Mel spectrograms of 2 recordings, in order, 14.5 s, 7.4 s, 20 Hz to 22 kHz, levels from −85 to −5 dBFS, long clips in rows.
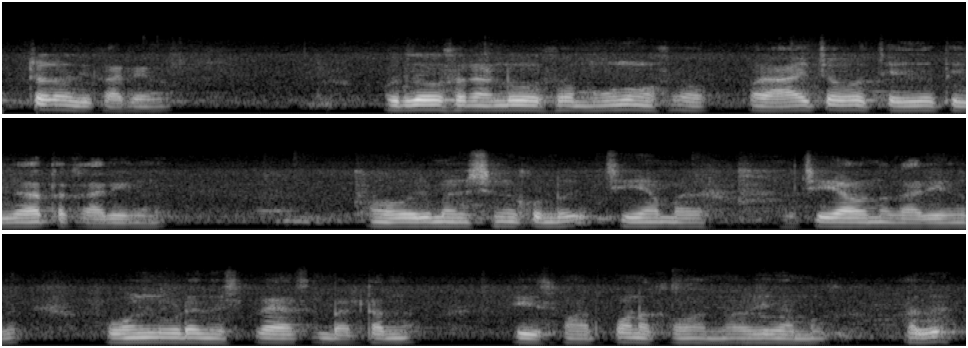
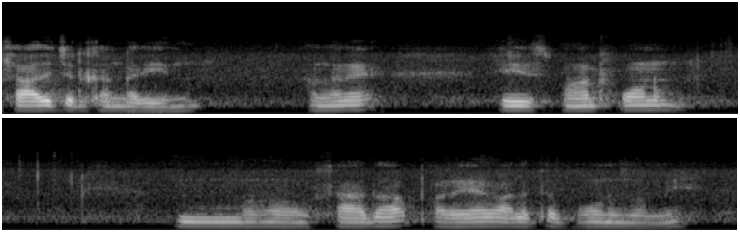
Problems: background sounds at intervals, low volume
